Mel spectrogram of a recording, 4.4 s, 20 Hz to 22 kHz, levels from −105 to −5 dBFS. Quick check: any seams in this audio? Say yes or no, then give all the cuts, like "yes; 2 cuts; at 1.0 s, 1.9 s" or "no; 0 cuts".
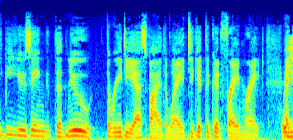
no; 0 cuts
